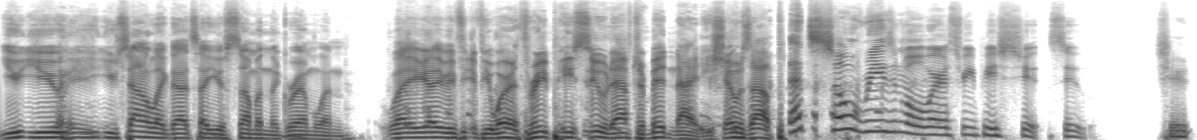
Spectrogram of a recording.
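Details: Stuttering in a man who stutters and says it began in childhood after his parents forced him to switch from left- to right-handedness; he had speech therapy for years.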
